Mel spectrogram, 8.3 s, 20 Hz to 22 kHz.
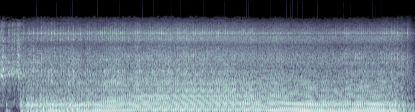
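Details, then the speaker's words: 2005 Kawasaki Ninja 250 twin after engine reinstall and retiming (first timed about 10° off): revs climb and fall on their own without throttle input; high idle from too much throttle-cable tension, dropping when yanked back; needs adjustment. "Okay. The reason it's revving up, Matt, just so you know, is there's too much tension somewhere in the throttle cable system. I literally yanked it back and it started to come back down. So there's just adjustment needed."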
